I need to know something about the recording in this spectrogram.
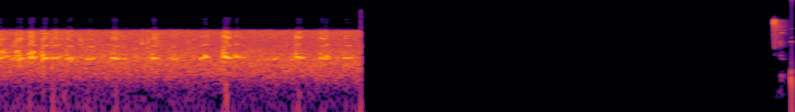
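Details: In a wetland, a male Western (boreal) toad gives soft, rapid chirps in an uneven stutter for a few seconds, then silence: the release call telling a male that has grabbed him he is male and won't lay eggs.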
